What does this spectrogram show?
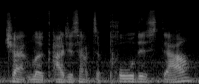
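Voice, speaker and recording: A young man talking to his live chat in a loose, rambling way, working out joke ideas as he goes. His voice sits in a middle register. A steady hum runs under the recording. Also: mid-range voice, normal speed. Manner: rambling, brainstorming jokes aloud, talking to chat. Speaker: livestreamer. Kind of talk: casual chat with live viewers.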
